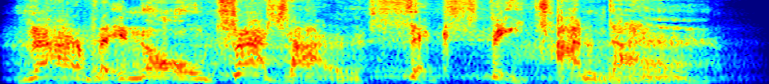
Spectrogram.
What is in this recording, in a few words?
Male Skeleton Play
